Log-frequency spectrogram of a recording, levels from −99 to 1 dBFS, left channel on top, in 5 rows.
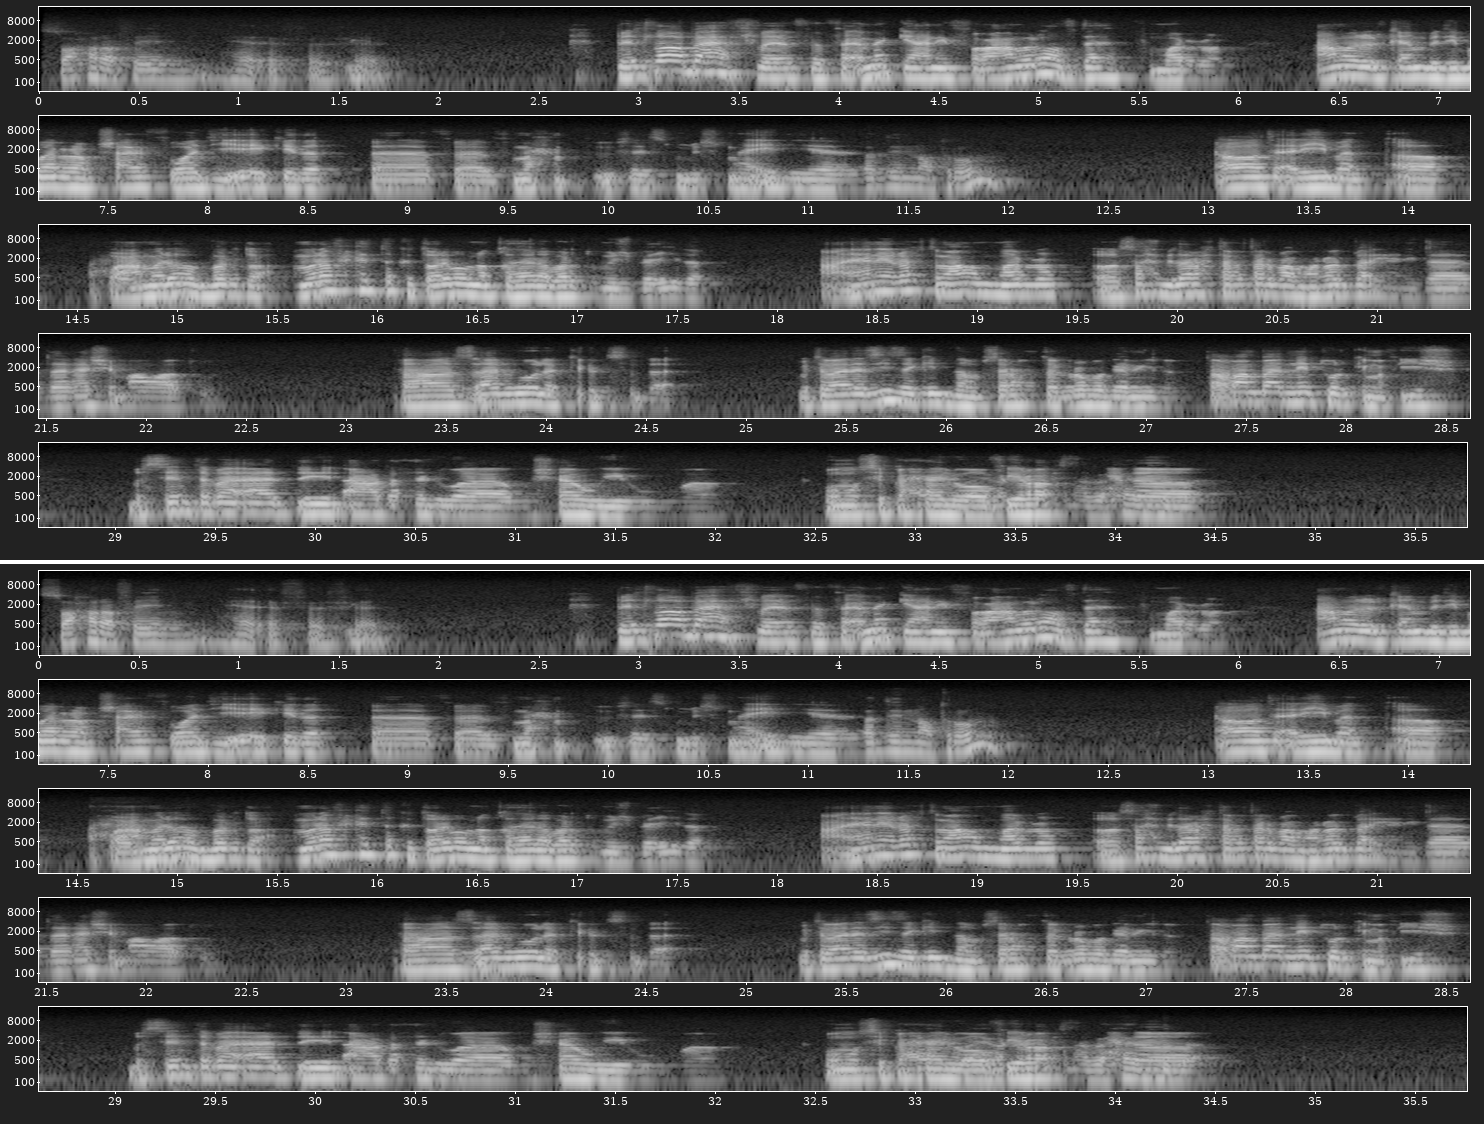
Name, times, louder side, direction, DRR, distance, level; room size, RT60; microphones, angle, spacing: voice 1, 0.0-1.7 11.3-12.0 14.6-15.1 23.6-23.8 32.9-34.4, right 3 dB, 40° right, 0.8 m, -33 dB
voice 2, 2.6-5.9 6.4-11.3 13.0-14.2 14.7-17.6 18.2-22.2 23.3-24.6 25.3-28.5 29.1-32.0 32.5-34.4, left 2 dB, 15° left, 0.4 m, -25 dB
10.5 x 6.4 x 3.7 m
head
